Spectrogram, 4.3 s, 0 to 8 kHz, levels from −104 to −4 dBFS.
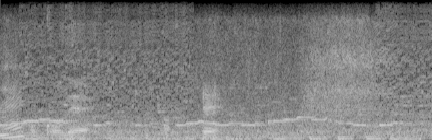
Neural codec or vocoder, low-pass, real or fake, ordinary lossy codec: none; 7.2 kHz; real; Opus, 16 kbps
